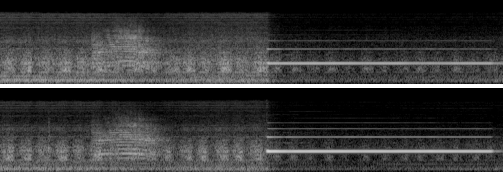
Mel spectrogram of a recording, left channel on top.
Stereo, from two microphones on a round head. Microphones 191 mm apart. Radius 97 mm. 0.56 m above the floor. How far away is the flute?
About 1.2 m.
